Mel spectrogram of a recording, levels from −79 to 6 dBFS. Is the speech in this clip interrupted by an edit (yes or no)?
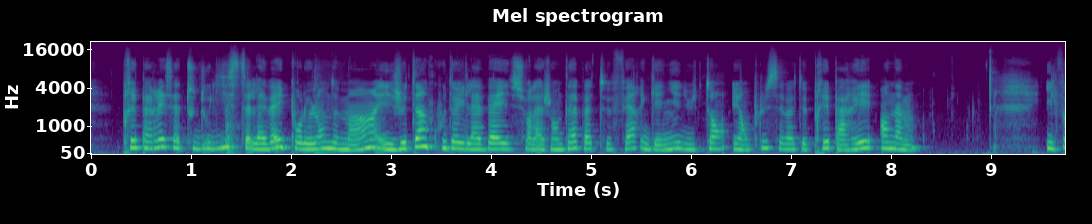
no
